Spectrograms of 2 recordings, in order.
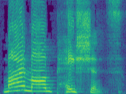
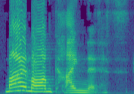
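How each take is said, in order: First: Slow, higher, louder mock trial reading; testing a wrong sentence. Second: Slow, raised mock trial reading; testing a wrong sentence. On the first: Teacher tries a wrong sentence for the class, slow and raised. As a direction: say it out to show it doesn't work. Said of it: "but I can't say". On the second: Teacher tries another wrong sentence for students, slow and raised. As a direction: sound it out so it clearly fails. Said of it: "and I can't say". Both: Shown as a demonstration.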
